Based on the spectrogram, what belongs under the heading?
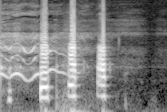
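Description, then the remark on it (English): A warbling electronic whine leads into three sharp, loud chicken-like squawks in quick succession, a comical sci-fi weapon being fired during a movie shootout, then silence. “One thing I wanted to highlight is those weapons you talked about, that we don't see lasers, but we do see sort of far off explosions. They sound like chickens when they're fired.”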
